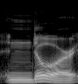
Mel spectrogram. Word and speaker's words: N'Dour: Y-O-U-S-S-O-U, Youssou. And then N'Dour is N'Dour.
